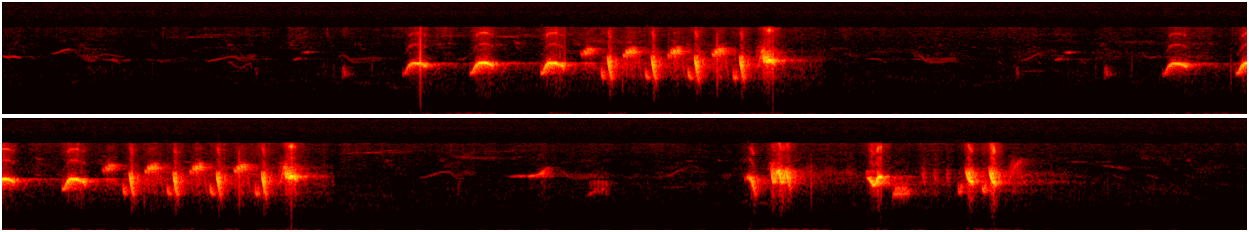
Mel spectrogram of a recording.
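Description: A songbird singing three short phrases about four seconds apart, each opening with a few separate chirps and running into a quick trill.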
